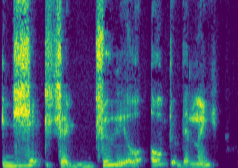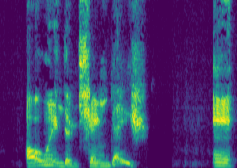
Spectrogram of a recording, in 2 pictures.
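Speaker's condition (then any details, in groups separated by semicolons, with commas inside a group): Cerebral palsy with speech impediment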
